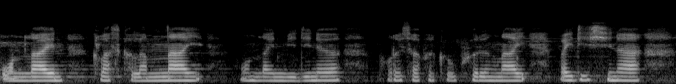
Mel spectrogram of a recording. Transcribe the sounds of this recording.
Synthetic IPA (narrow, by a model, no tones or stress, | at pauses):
ɔnlajnkʰlaskʰalamnaj | ɔnlajnbidinɯpʰɔɾajsapʰɯɾkʰɯwpʰɯɾɯŋnajbajdisina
